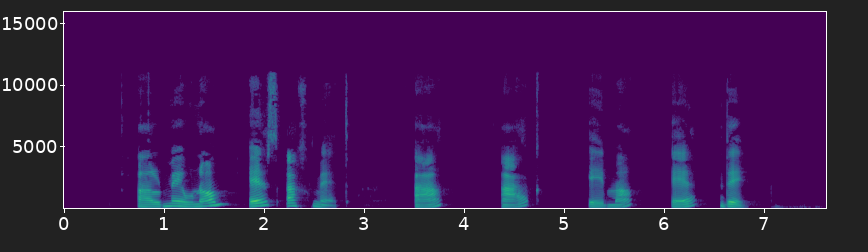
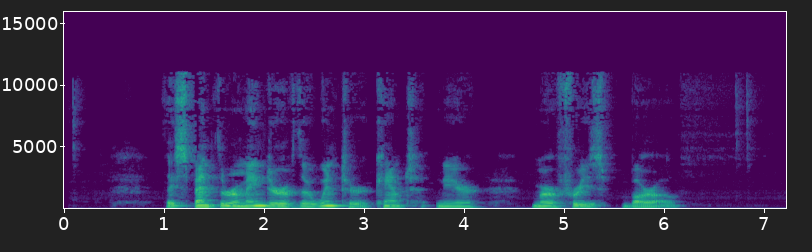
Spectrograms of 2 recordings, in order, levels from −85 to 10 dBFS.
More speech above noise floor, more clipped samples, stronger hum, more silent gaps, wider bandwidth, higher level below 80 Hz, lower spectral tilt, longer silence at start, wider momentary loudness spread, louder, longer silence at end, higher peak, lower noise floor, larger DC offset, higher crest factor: first, 59 dB vs 43 dB; neither; neither; neither; about the same, 11.5 kHz vs 11.5 kHz; second, -84 dBFS vs -44 dBFS; second, -5 dB/octave vs -6.5 dB/octave; second, 0.75 s vs 1 s; about the same, 16 LU vs 17 LU; second, -30 LUFS vs -19 LUFS; second, 0.85 s vs 1.1 s; second, -8 dBFS vs 0 dBFS; first, -88 dBFS vs -61 dBFS; neither; first, 24 dB vs 18 dB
